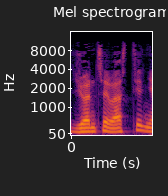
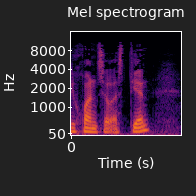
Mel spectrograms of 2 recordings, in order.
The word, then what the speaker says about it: Joan Sebastián: Mm, Joan, fíjate, este ya, lo sé pronunciar bien, es Joan Sebastián, ya no le voy a decir Juan Sebastián.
